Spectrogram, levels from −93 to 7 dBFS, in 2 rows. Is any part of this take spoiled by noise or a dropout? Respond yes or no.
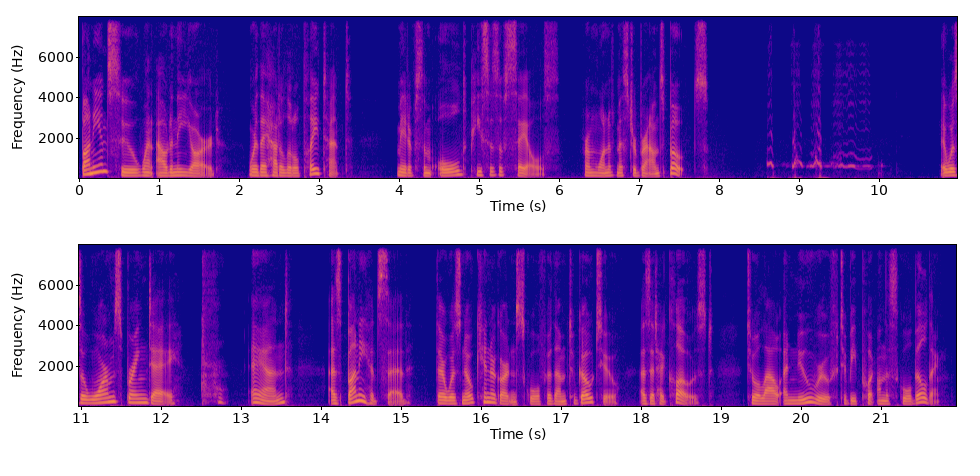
yes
